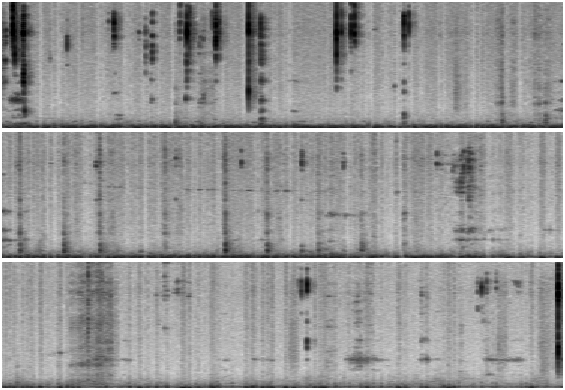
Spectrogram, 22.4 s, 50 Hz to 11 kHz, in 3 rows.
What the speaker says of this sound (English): So we need to dice it into 2 mm or rather 3 mm cubes.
